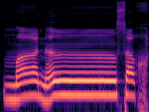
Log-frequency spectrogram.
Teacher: من احد حتی ما ننسخ من آیت او ننسیہا، ما ننسخ، اب نون ساکن تھا، آگے سین آ گیا تو ہم غنہ کر رہے ہیں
